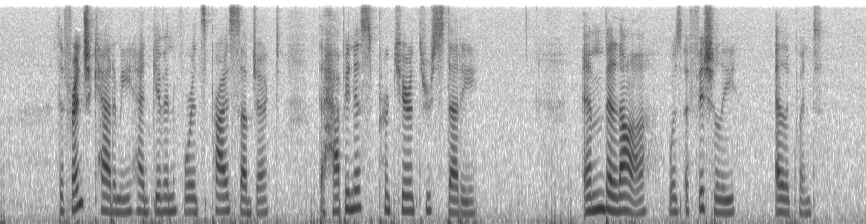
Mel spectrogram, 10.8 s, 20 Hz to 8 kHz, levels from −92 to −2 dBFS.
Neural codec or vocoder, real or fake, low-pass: none; real; 7.2 kHz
